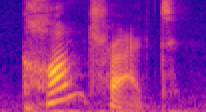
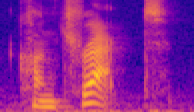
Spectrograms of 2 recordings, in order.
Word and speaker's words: contract: contract, 계약이라는 명사예요. 하지만 계약하다가 되면 contract. 역시 차이가 많이 납니다.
